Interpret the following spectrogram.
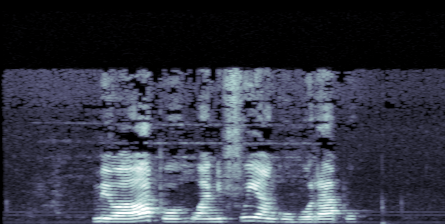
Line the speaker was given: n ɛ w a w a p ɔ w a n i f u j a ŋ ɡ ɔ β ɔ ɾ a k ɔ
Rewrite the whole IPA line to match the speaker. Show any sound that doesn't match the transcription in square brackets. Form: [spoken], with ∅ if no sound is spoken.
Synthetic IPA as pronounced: [m] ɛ w a w a p ɔ w a n i f u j a ŋ ɡ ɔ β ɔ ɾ a [p] ɔ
